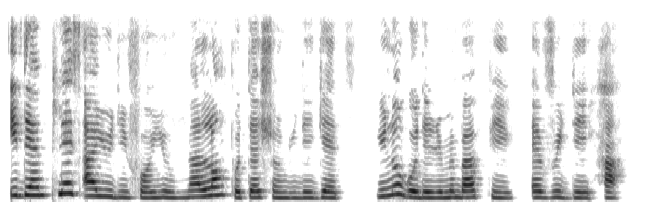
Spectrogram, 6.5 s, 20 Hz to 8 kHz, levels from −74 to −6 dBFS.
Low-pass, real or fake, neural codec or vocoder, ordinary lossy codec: 7.2 kHz; real; none; none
